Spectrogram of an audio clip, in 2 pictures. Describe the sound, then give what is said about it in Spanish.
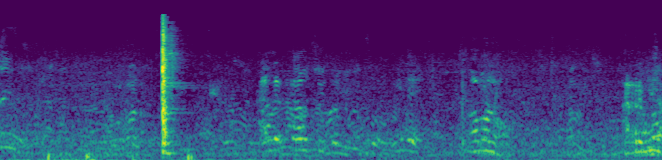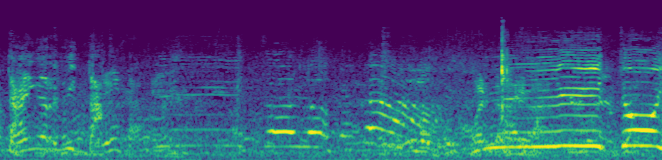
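A single sharp, loud knock of the foreman's hammer rings out over a murmuring crowd, signalling the lift of the Virgen de Lágrimas palio float in a Holy Week procession; the chatter swells afterward and the Filarmónica de Conil band begins sustained musical notes toward the end. “Vamos a escuchar esa levantada del capataz, martillo.”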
